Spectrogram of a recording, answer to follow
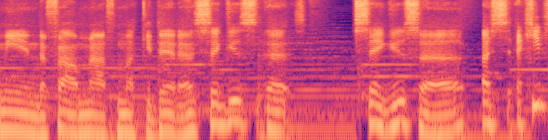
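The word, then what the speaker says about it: Saegusa: Segusa, I keep saying her name correctly, but it feels like I'm saying it wrong.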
